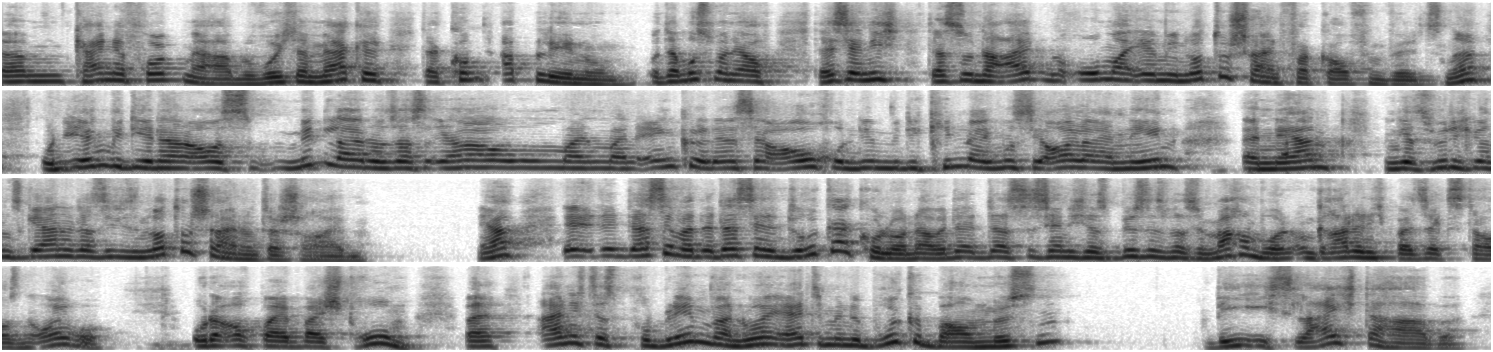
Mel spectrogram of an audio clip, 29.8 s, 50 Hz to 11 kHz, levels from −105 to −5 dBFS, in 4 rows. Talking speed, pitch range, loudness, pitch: 235 wpm, 160-230 Hz, -23 LUFS, 200 Hz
